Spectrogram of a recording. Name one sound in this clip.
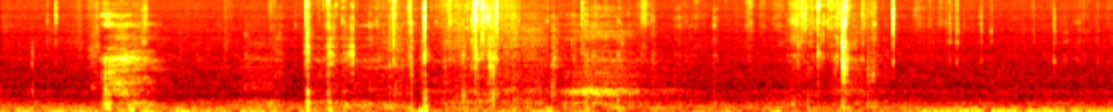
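Plastic toy figures click and knock together as they are handled.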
